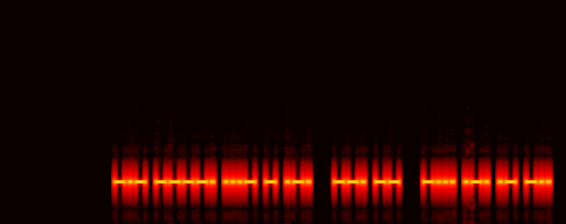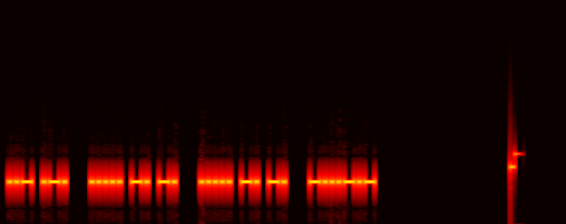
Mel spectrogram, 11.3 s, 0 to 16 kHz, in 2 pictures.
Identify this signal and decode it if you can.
Morse code, heard as a keyed tone, about 36 wpm, 700 Hz. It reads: K9VTR GM BRAD UR 5NN 5NN <BK>
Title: SOTA QSO Practice 35wpm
